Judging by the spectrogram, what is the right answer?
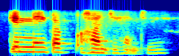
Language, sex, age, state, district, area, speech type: Punjabi, female, 18-30, Punjab, Fazilka, rural, conversation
